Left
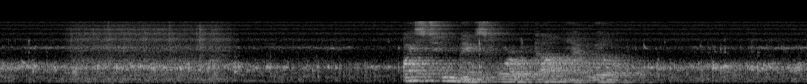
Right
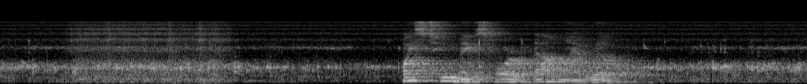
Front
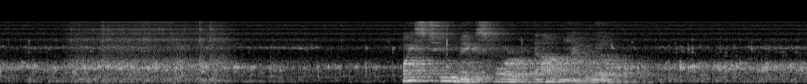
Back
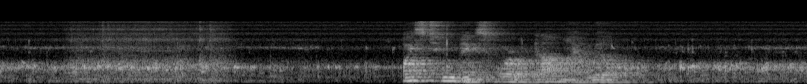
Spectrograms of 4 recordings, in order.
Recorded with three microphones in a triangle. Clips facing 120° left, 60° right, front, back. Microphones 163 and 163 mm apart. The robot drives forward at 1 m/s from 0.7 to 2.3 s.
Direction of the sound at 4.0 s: 35° right.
